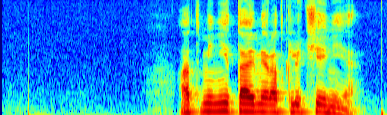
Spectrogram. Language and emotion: Russian, neutral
